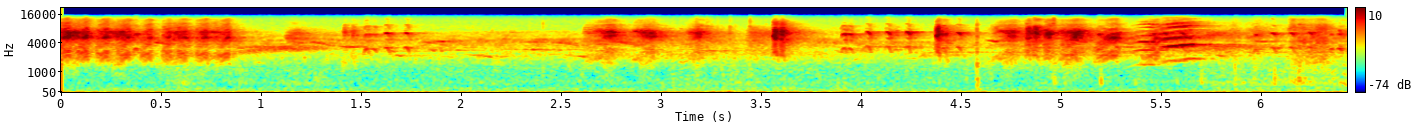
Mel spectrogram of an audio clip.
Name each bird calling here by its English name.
Red-billed Leiothrix, Omao, Warbling White-eye, Iiwi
